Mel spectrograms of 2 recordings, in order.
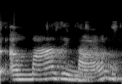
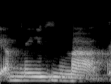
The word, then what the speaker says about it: Amazima: But a lot of people say Amazima because it kind of looks like the beginning of the word amazing, I think. – Okay, well, I'm just a quirky wheel because I was pronouncing it Amazima. And so I wasn't doing it the right way. – You were closer than most. You just had like the emphasis off a little bit.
